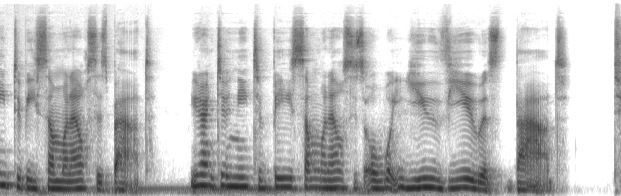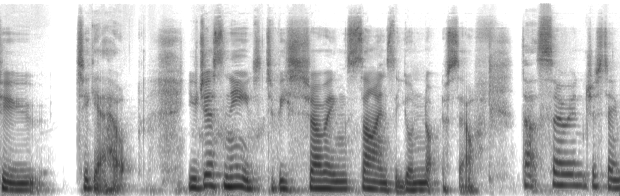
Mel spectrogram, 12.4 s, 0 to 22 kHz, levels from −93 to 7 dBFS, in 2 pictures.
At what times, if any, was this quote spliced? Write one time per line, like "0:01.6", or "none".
none

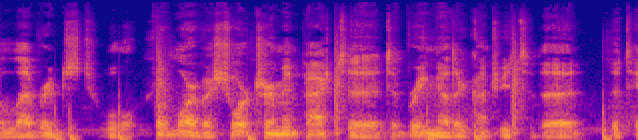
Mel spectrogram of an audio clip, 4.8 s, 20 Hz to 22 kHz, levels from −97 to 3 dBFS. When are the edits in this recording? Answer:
none

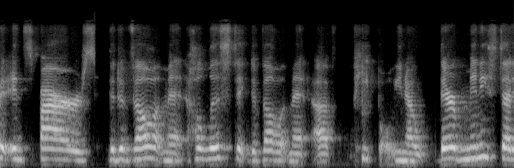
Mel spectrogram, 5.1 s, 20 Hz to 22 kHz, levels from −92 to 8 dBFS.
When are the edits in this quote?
0:00.9
0:04.3

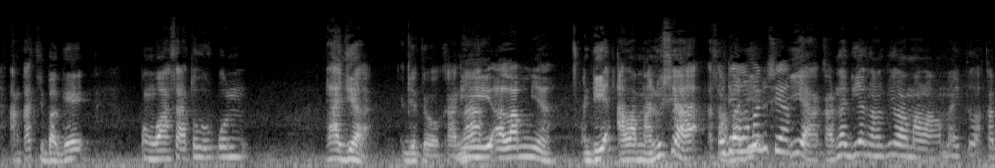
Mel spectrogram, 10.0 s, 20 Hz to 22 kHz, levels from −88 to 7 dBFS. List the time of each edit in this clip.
none

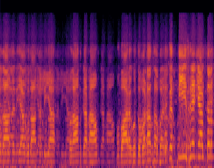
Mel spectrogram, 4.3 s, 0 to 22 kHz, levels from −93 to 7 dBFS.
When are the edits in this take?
0:03.3

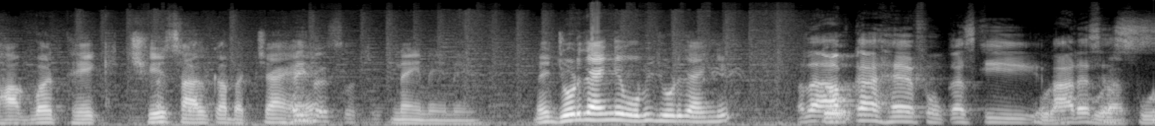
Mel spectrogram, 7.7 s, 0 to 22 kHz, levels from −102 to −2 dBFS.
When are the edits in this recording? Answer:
none

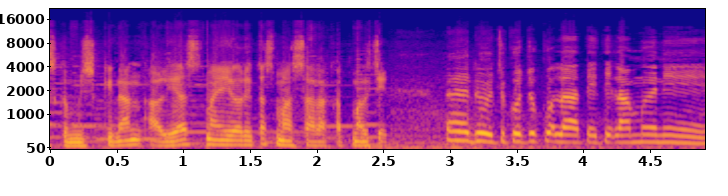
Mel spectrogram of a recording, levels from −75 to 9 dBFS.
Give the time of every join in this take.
0:02.5

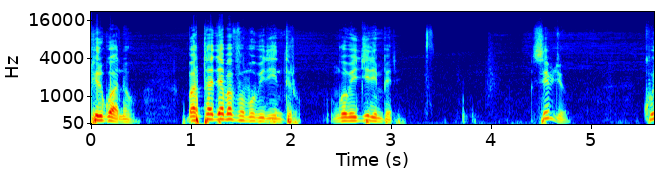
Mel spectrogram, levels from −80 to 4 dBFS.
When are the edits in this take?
none

